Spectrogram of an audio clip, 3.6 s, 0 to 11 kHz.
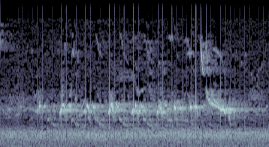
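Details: High squealing chatter from wild bald eagles at their nest along the Dulles Greenway, northern Virginia, morning of 21 March 2023. Quick piping notes run in a string, then a loud downward-sliding whistle near the close.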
